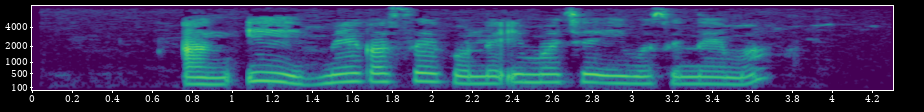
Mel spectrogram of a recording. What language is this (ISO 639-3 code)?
kln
